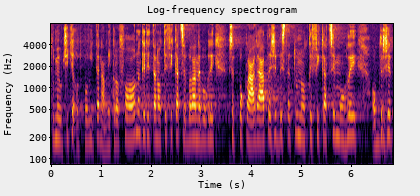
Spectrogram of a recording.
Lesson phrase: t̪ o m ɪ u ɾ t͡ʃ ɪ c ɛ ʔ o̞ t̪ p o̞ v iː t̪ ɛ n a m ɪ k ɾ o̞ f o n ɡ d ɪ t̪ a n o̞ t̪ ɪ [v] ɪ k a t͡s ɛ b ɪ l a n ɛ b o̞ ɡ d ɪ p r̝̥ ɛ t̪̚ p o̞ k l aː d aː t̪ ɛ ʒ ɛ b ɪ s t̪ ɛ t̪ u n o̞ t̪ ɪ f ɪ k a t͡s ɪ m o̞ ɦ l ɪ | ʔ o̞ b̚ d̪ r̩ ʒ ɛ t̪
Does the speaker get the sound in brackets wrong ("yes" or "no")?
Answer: yes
